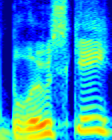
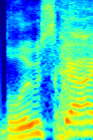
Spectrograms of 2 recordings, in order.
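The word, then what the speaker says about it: Bluesky: You're on Blue Sky? Yep. Can I be honest with you? Been pretty active over there. I thought it was Blue Ski, not Blue Sky at I first.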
